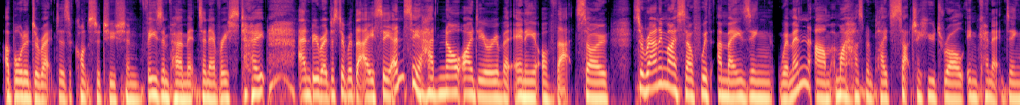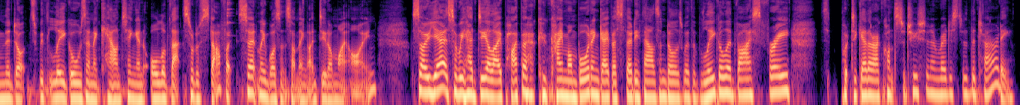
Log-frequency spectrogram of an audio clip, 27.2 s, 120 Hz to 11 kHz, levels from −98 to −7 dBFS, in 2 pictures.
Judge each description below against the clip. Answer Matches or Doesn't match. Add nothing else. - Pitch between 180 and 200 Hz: Doesn't match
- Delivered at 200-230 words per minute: Matches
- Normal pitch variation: Matches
